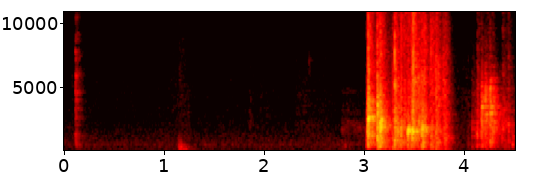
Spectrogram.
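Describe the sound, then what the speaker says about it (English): Tarot cards shuffled during a pick-a-card reading: faint isolated flicks at first, then a loud, dense burst of riffling and snapping card noise that stops briefly and resumes, close by with no talk. "I'm going to give it a good old shuffle."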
